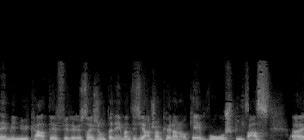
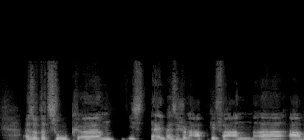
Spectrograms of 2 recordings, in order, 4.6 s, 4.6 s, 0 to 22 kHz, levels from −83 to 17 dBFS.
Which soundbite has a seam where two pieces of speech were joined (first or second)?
first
